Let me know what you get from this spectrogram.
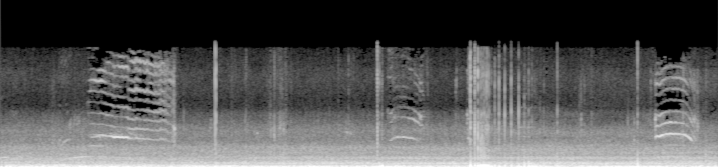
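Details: Kitten crying loudly, three thin high arched mews spaced through the recording over a steady low rumble, with a short crackling burst in the middle.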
